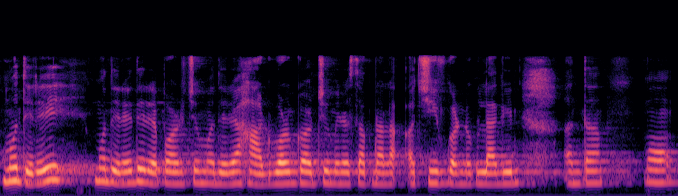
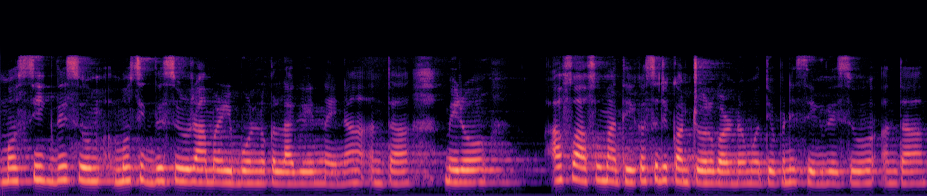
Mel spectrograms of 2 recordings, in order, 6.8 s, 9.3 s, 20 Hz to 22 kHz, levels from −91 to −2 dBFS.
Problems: continuous background conversations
